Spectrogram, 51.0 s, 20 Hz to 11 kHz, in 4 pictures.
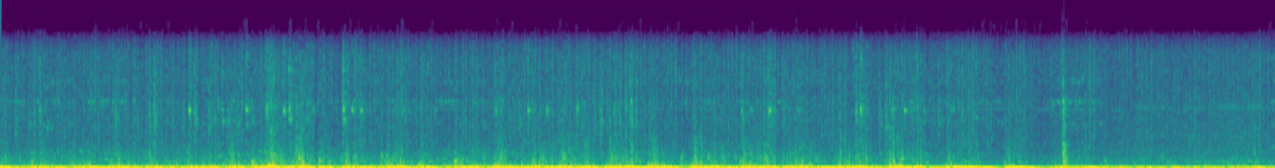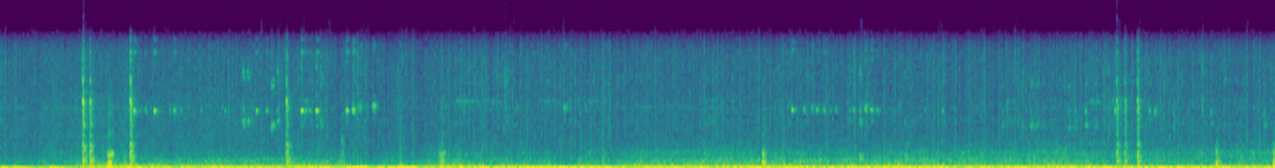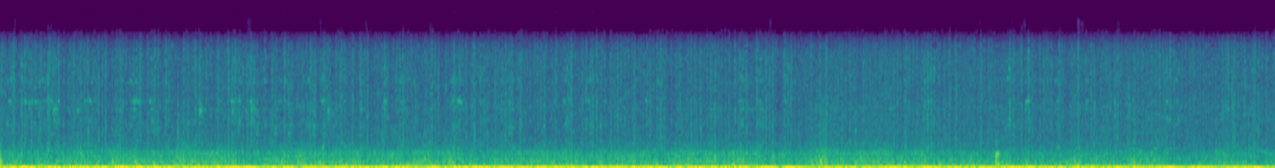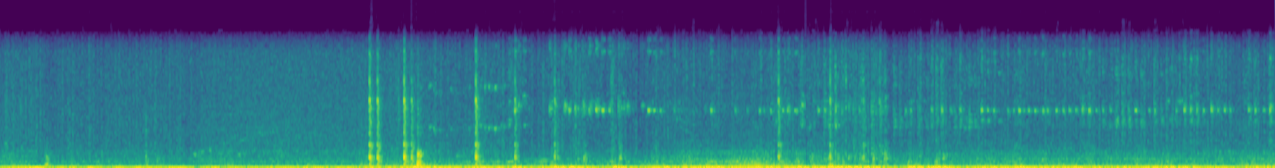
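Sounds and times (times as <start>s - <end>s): car engine and road rumble: 0.0s - 51.0s.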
